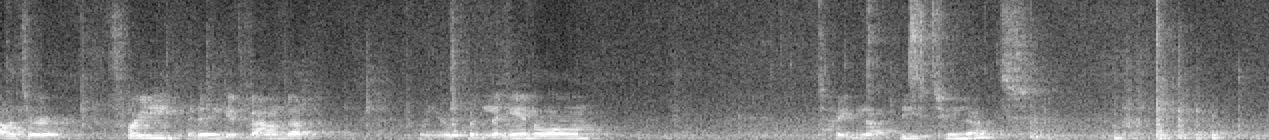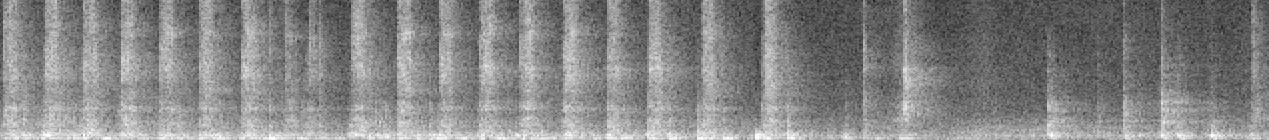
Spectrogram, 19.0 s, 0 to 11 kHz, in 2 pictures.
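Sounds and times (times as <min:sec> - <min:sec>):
ratchet clicking: 0:09.5 - 0:15.5.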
